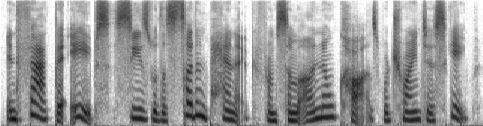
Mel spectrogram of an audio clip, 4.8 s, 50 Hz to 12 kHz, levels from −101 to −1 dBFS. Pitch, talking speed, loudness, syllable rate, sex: 240 Hz, 210 wpm, -17 LUFS, 5.4 syllables/s, female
